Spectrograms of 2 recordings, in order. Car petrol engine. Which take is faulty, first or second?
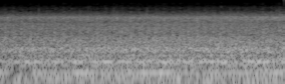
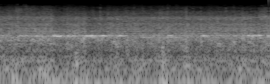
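second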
